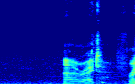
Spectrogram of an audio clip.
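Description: A young man speaks casually into a microphone.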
